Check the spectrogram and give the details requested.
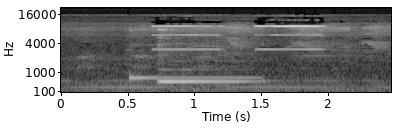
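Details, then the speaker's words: Short two-tone ding-dong chime on a wrist pager of a wireless hospital nurse call system demo, as bed number one makes a nurse call; nurse call alert chime. "bed number one is making a nurse call same bed is making a housekeeping call same bed is making a quote and it is cancelled"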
